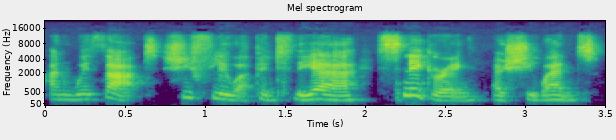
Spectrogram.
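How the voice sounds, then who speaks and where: A woman reading her own children's story aloud as its author, in an expressive storytelling style. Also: fairly low pitch, normal speed, creaky, slightly rough.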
